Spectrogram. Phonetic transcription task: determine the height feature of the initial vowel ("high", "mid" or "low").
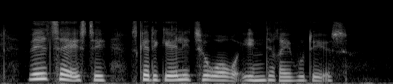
mid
